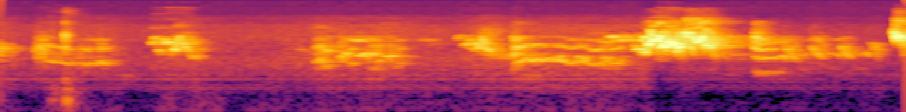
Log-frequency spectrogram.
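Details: Indoor budgies chattering, a mix of gritty warbles, soft squeaks and a louder harsh burst near the end, with a faint steady hum.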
